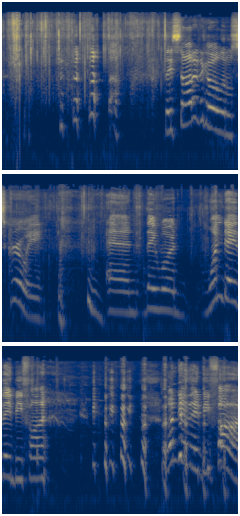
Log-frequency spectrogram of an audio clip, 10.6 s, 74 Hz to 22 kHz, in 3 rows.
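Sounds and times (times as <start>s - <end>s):
paper being crumpled up: 0.0s - 2.6s, 4.0s - 7.1s
speech: 0.8s - 10.6s
laughter: 7.9s - 10.6s.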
